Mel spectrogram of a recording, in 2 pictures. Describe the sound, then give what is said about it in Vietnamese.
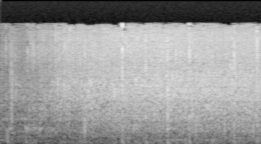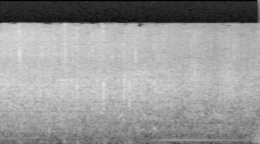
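A crowd of people at a camp gathering claps steadily and loudly throughout, a dense wash of applause that holds its level from start to finish without voices rising above it. “vỗ tay giòn giảm như là một sự cảm thông về à, cái bản lĩnh của một người bạn trong trại của chúng ta đã nói lên cái hoàn cảnh của bản thân mình”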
